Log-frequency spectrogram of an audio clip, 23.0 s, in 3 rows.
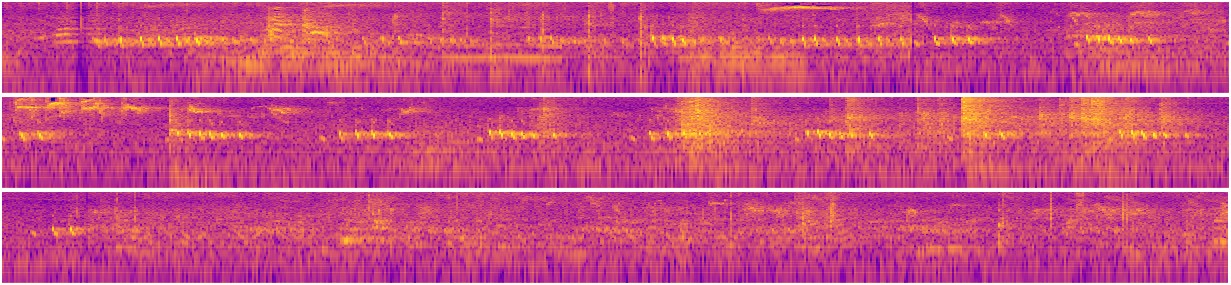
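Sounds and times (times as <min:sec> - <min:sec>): faint high bird chirps: 0:00.3 - 0:12.0
bird rattling trill call: 0:00.3 - 0:16.0.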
